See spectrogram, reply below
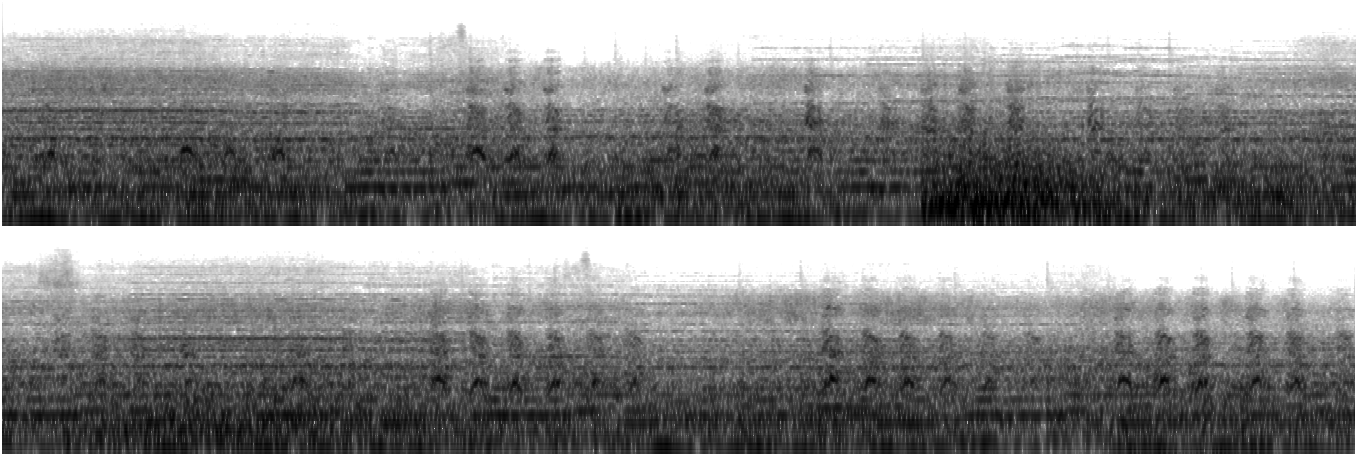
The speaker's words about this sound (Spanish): ¡En este maldito planeta infestado de ladridos!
